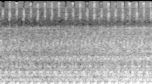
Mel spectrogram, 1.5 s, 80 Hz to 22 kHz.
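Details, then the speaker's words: 2006 Ford Focus with new plug cables and coil pack still shaking: idle loping with uneven, stumbling pulse as a cylinder drops out; pressing the coil pack connector smooths it, releasing brings shaking back: broken connector wiring. "At makikita nyo dyan, nagsishaking yan, pero pag itulak ko siya dito, itulak ko yung connector, like, kita nyo, tumitining yung tunog, walang shaking. Ngayon pag bibitawan ko yan, shaking yan. So dito ang sira, bad wiring, no?"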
